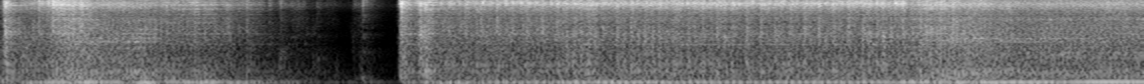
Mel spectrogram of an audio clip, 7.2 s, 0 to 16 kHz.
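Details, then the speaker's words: 1999 Sea-Doo GTI two-stroke with rebuilt single carb, new fuel and oil lines, 148-150 psi compression, first fire-up: cuts out, refires, then a buzzy surging idle. Idle needs adjusting; owner suspects the fuel selector switch. "oh okay she's running we can need we need to adjust that idle"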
